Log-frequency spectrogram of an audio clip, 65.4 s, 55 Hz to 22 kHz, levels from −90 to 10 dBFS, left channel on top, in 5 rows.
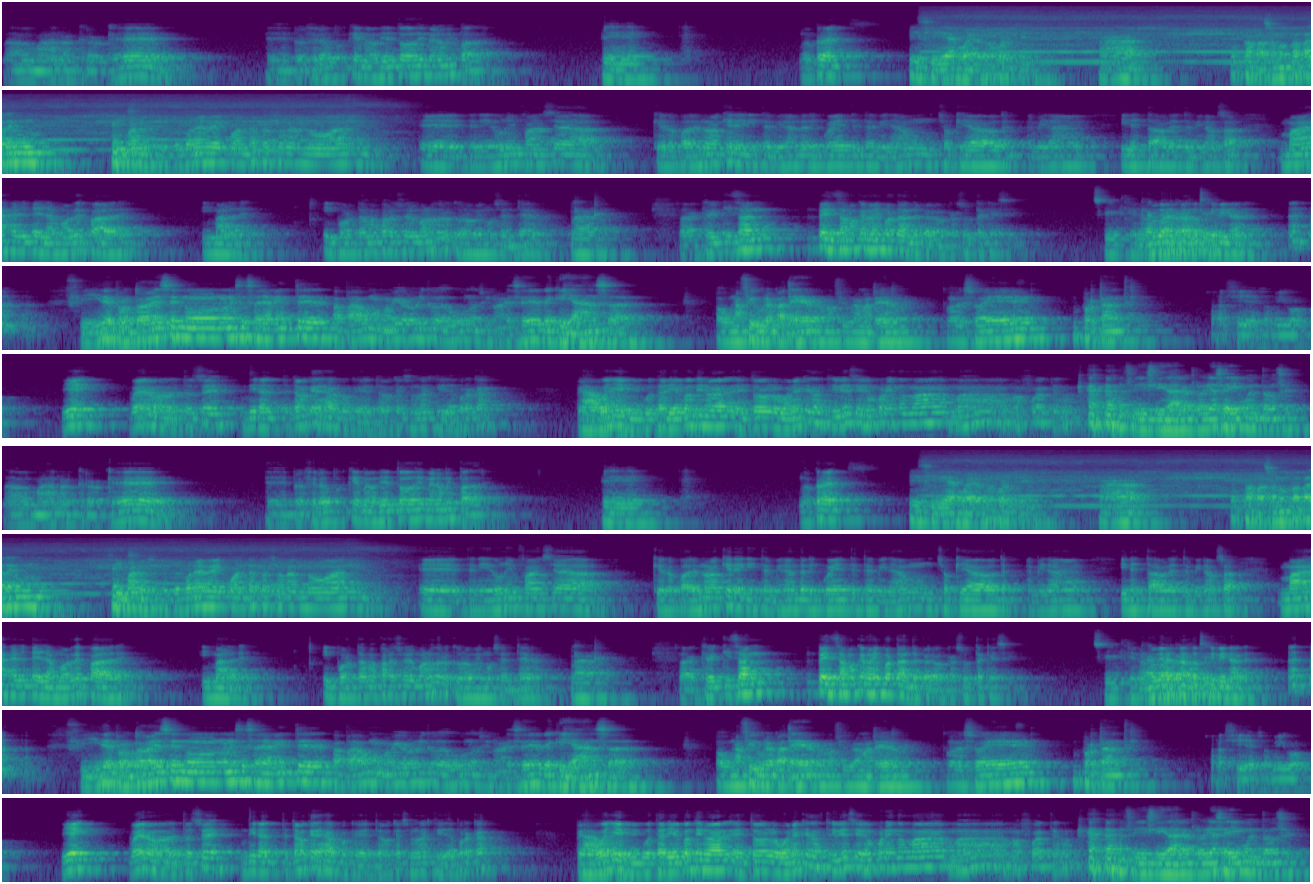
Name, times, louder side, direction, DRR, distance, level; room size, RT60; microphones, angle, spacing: voice 1, 0.0-1.7 2.6-4.9 8.0-8.4 14.2-16.9 17.3-19.1 19.6-23.9 24.3-25.5 25.8-27.5 28.2-28.7 29.4-31.6 32.9-33.8 34.2-36.2 37.4-38.7 39.0-39.5 40.4-40.9 49.2-49.3 51.4-52.3 53.0-53.3 53.6-57.2 58.1-63.1 64.5-64.6, right 3 dB, 80° right, 5 dB, 0.5 m, -29 dB
voice 2, 6.0-6.4 9.1-10.3 11.0-11.3 12.3-13.5 31.9-32.2 37.2-38.4 39.9-45.6 46.4-48.4 48.7-49.6 50.1-50.6 58.2-58.5 63.2-65.2, equal, 5° left, -1 dB, 0.5 m, -27 dB
sound 1, 9.1-17.1, left 2 dB, 75° left, 1.3 m, -41 dB
3.3 x 2.3 x 4.0 m, 0.84 s
head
